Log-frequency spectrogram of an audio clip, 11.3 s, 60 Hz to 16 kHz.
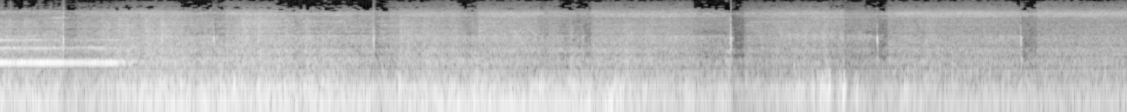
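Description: Narrow-gauge goods train running on the 2 ft 6 in Kangra Valley line: the locomotive horn holds one steady note that ends about a second in. After it, the low rumble of the wagons goes on with sharp clicks every second and a half or so, slowly fading as the train moves away.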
